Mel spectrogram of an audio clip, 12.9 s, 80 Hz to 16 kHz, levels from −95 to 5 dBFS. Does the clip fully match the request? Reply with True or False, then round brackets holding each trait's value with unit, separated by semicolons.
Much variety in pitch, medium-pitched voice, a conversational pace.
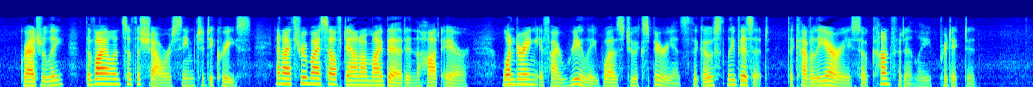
True (6.9 semitones; 160 Hz; 165 wpm)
